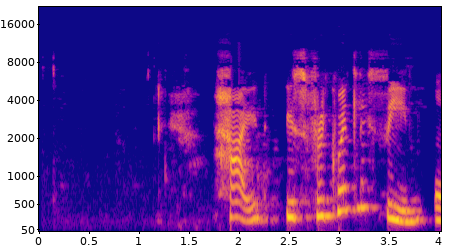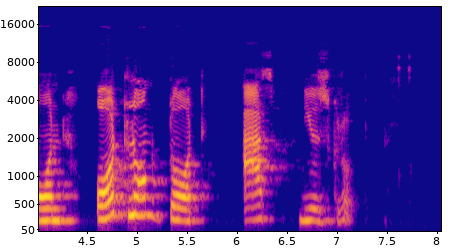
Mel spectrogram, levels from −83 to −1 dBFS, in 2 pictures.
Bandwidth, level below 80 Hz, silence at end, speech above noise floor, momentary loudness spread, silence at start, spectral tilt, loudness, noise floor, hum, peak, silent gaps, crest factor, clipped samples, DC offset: 10 kHz; -66 dBFS; 0.9 s; 49 dB; 19 LU; 1.35 s; -3.5 dB/octave; -15 LUFS; -64 dBFS; none; 0 dBFS; none; 18 dB; under 0.1%; under 0.1%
